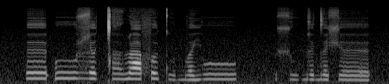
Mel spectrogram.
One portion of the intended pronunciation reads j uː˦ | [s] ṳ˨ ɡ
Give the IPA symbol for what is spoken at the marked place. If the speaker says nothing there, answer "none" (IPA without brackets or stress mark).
ʃ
